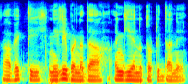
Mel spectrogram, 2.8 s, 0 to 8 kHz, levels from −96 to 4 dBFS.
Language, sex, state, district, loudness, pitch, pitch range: Kannada, male, Karnataka, Bangalore, -15 LUFS, 105 Hz, 95-110 Hz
